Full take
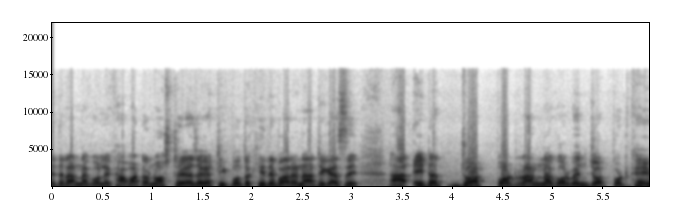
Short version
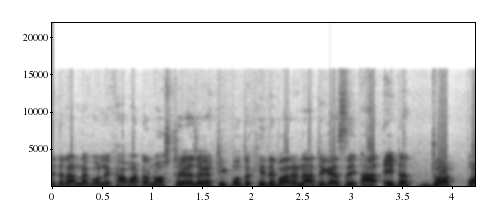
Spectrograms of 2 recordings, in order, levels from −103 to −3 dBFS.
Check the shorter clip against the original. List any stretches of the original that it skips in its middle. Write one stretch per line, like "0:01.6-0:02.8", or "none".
0:03.1-0:03.4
